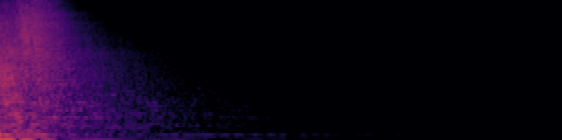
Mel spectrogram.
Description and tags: Made with processing and playing around with a rachet, works quite well in reverse.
